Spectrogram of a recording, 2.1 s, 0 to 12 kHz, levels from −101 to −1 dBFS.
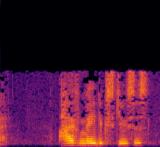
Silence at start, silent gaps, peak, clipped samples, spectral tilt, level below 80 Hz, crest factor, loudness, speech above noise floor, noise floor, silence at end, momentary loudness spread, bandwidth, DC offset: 0 s; none; -4 dBFS; under 0.1%; -3 dB/octave; -78 dBFS; 18 dB; -20 LUFS; 35 dB; -56 dBFS; 0.2 s; 8 LU; 6.6 kHz; under 0.1%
